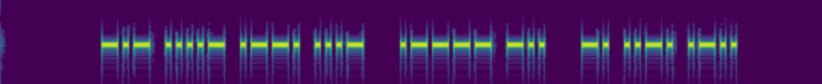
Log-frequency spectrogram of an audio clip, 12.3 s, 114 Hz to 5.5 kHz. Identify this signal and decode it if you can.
Morse code, heard as a keyed tone, about 15 wpm, 700 Hz. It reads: K4PV 1D NFL
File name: LARK-FD-2022-Log-in-CW-15wpm-700-Hz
